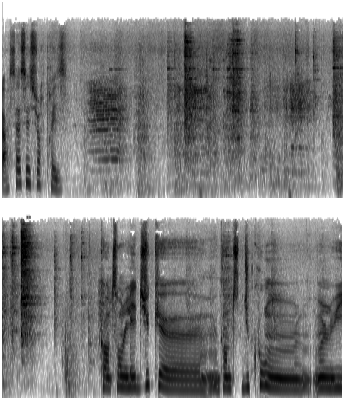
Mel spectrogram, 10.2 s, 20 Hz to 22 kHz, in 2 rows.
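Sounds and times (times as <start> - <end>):
speech: 0.0 - 2.2, 6.6 - 10.2
rustling as the goat moves around: 0.6 - 8.0
goat bleating in response to its name: 1.2 - 2.0, 2.7 - 4.8.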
